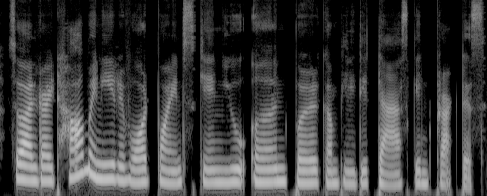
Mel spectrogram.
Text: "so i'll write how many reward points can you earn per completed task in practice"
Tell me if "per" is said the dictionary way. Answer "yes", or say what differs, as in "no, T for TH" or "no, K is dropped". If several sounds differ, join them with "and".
yes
